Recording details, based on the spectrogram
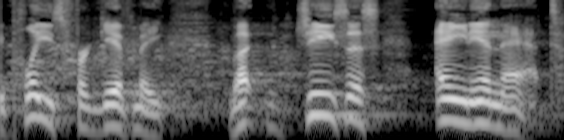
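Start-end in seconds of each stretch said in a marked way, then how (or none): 1.7-4.2 "But Jesus" drawn out slowly, then "ain't in that" hit hard and louder; slow emphatic repeat. Shown as a demonstration. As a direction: hammer home "ain't in that" on the repeat. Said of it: "My grammar has been terrible today".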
